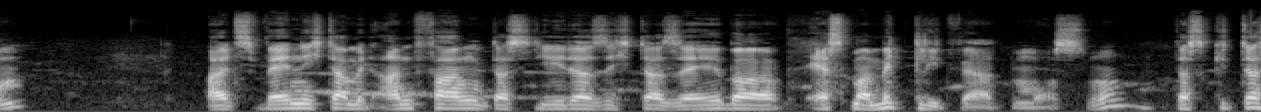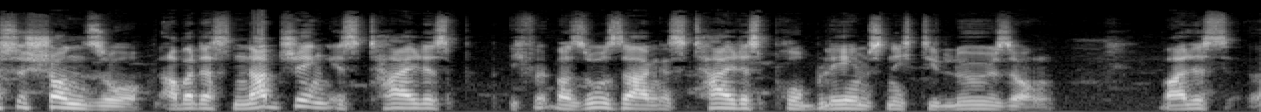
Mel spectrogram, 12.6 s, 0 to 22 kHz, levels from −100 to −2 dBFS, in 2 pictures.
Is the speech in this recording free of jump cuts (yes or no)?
yes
